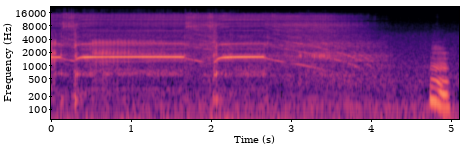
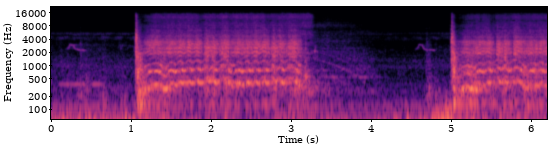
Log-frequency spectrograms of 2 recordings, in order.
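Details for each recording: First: 1959 Dodge D-300 farm truck, newly rebuilt starter bench-tested on jumper cables: high steady whine keeps spinning with no cutoff, then coasts down; the new solenoid's internals were bad and the old solenoid's guts were swapped in as the fix. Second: 1959 Dodge D-300 truck, rebuilt starter installed after moving solenoid: two clean cranking bursts of about two seconds each, engaging crisply and dropping out cleanly; starter working properly.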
